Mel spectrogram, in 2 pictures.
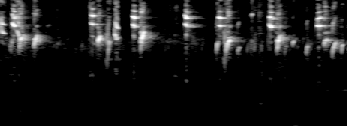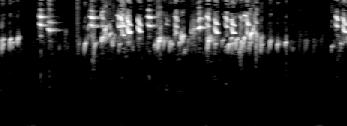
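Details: A goldfinch sings for songbird training, with sharp, high chirps spaced at first, then running into a continuous rapid, tinkling twitter with buzzy notes toward the end.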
